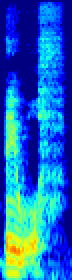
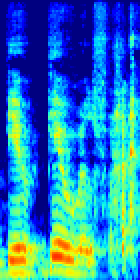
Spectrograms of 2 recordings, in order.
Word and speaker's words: Beowulf: Beowulf, or I always pronounce that wrong, Beowulf.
